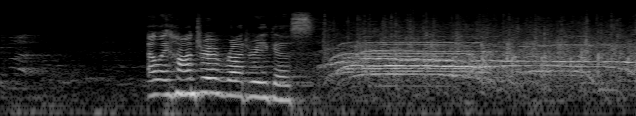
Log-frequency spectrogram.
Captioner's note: crowd applauding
